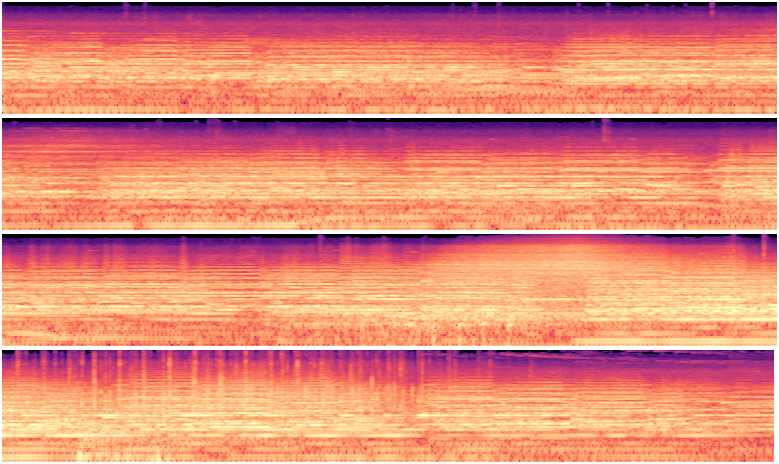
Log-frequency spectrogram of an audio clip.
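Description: High school marching band playing its field show: brass sustaining full chords over percussion. The music builds to a loud climax about two-thirds of the way in, with a cymbal crash followed by a run of sharp percussion hits, then eases back near the end.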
